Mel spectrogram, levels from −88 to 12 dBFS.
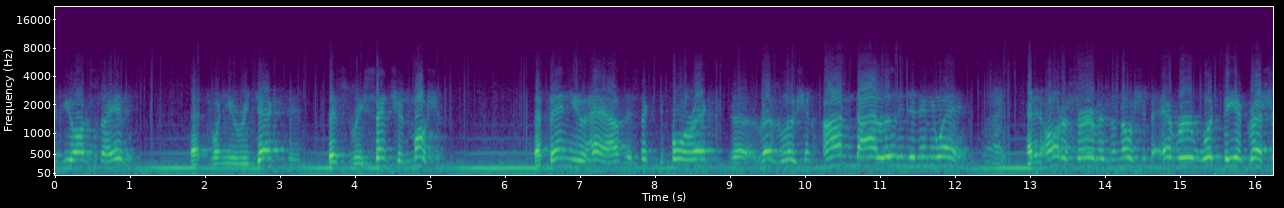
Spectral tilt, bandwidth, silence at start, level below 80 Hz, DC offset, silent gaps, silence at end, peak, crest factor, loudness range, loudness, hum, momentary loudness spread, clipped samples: -9.5 dB/octave; 5 kHz; 0 s; -44 dBFS; under 0.1%; none; 0 s; 0 dBFS; 20 dB; 2 LU; -20 LUFS; none; 11 LU; under 0.1%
